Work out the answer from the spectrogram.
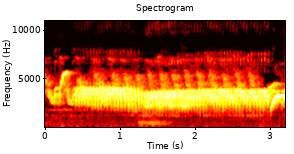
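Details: Canary song used to provoke rival birds: a single long, even, buzzing trill held for about three seconds, ending with a short upward note.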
